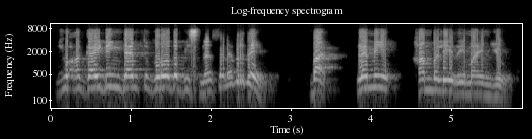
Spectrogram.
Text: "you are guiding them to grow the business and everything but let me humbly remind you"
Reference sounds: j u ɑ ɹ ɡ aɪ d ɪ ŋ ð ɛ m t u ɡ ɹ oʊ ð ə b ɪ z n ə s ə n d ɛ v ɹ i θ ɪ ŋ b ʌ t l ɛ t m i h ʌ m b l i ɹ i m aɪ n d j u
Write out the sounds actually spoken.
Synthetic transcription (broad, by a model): j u ɑ ɹ ɡ aɪ d ɪ ŋ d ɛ m t u ɡ ɹ oʊ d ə b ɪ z n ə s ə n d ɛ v ɹ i t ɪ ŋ b ʌ t l ɛ t m i h ʌ m b l i ɹ i m aɪ n d j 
